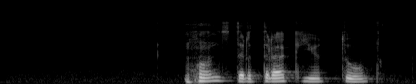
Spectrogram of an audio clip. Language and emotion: Russian, positive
